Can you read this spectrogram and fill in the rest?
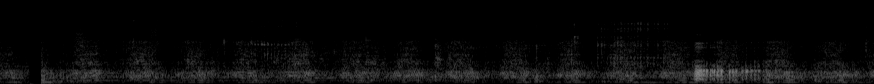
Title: Cute Cat Purring and Snoring at the Same Time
